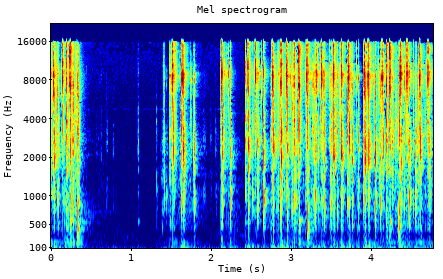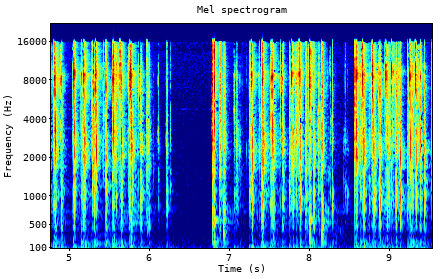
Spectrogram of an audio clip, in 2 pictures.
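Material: Plastic.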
